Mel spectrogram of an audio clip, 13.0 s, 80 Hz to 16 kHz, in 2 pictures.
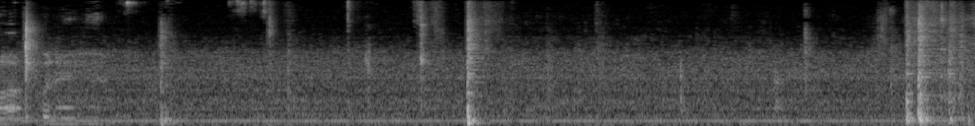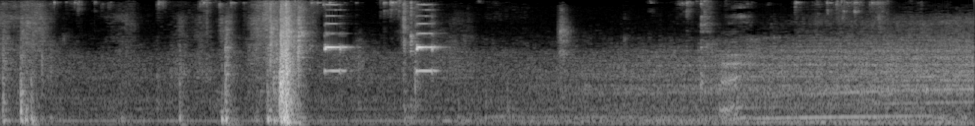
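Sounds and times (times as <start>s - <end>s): steady low hum: 0.0s - 13.0s
short electronic beeps: 8.6s - 9.6s.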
